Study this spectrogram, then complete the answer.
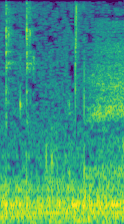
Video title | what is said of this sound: Microtech Socom Elite Tanto | not fit very well in that hole so that it rattles around. And if you shake it or tap it, you can hear it rattle.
